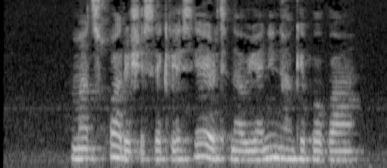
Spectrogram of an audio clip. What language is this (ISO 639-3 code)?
kat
